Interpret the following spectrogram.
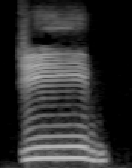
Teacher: তিন লেখার অর্থ হলো যে এই জিমটাকে তিন আলিফ পরিমাণ টান দিয়ে পড়তে হবে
